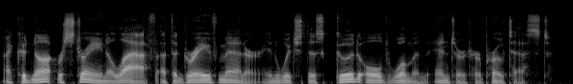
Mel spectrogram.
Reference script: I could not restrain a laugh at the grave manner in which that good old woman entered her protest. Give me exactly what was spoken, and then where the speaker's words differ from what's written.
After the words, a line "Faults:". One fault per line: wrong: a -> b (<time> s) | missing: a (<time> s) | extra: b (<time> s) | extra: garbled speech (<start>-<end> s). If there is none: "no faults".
I could not restrain a laugh at the grave manner in which this good old woman entered her protest.
Faults:
wrong: that -> this (3.0 s)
